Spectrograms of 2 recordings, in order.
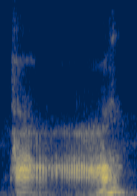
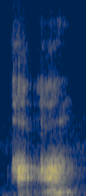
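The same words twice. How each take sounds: First: It dips low in pitch, the third tone. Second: It moves upward from one pitch to another. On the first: "the third tone is" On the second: "the second tone from here to here"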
